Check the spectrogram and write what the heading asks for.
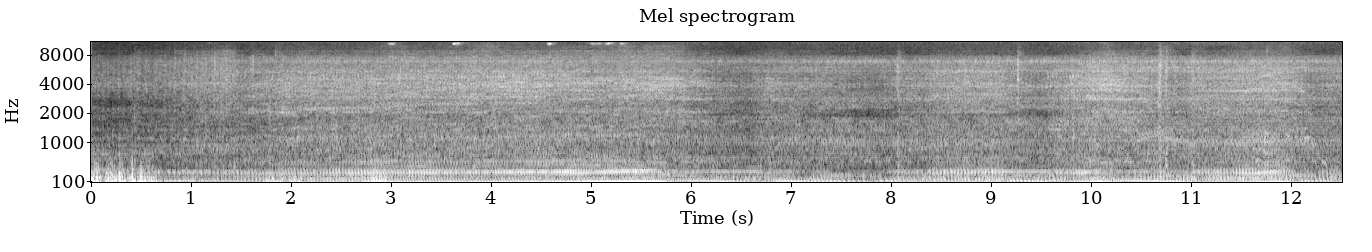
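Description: Motorcycle engine running and revving as it rides through soft sand, its pitch rising and falling unevenly. It drops a little quieter about six seconds in.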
